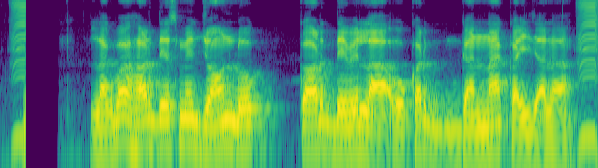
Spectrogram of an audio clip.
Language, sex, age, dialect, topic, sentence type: Bhojpuri, male, 18-24, Southern / Standard, banking, statement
